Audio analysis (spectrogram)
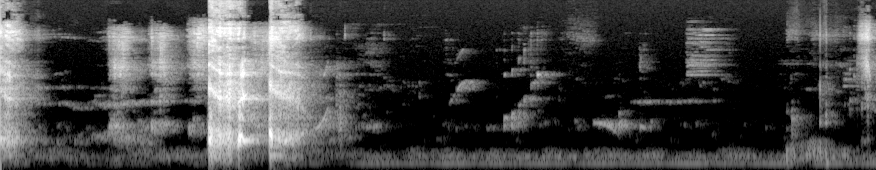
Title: Busting Myths In MPG! (don't mind me coughing I'm just sick)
